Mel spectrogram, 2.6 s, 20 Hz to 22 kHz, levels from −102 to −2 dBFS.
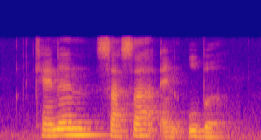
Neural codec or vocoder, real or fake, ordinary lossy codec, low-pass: none; real; none; 7.2 kHz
